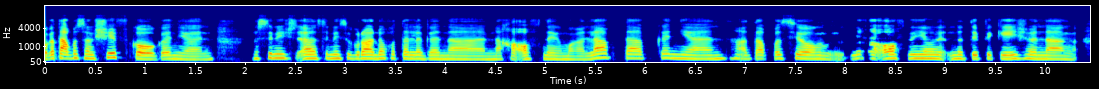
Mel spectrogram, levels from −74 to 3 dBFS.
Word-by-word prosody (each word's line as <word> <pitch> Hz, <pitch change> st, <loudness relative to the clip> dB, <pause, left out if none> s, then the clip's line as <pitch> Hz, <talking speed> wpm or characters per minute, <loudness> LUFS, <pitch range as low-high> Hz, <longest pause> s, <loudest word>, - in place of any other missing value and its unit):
pagkatapos 220 Hz, +3 st, +5 dB
ng 210 Hz, -, +2 dB
shift 255 Hz, +5 st, +2 dB
ko 175 Hz, -3 st, +6 dB
ganiyan, 170 Hz, -3 st, -3 dB, 0.4 s
sinis 220 Hz, +1 st, -2 dB
ah, 210 Hz, +1 st, +4 dB
sinisigurado 205 Hz, -1 st, +2 dB
ko 210 Hz, -, -6 dB
talaga 190 Hz, -2 st, -2 dB
na 175 Hz, -2 st, -1 dB
naka-off 175 Hz, +1 st, -1 dB
na 180 Hz, -2 st, -3 dB
'yung 170 Hz, -, -6 dB
mga 160 Hz, -1 st, -5 dB
laptop 220 Hz, -1 st, +2 dB
ganiyan, 195 Hz, -3 st, -3 dB
ah, 205 Hz, -, -3 dB
tapos 190 Hz, +1 st, -2 dB
'yung 190 Hz, -3 st, +1 dB, 0.2 s
naka-off 205 Hz, 0 st, +2 dB
na 210 Hz, -, 0 dB
'yung 205 Hz, -2 st, +1 dB
no 190 Hz, +2 st, -6 dB
notification 195 Hz, 0 st, -1 dB
ng 180 Hz, -2 st, +2 dB
195 Hz, 150 wpm, -24 LUFS, 180-210 Hz, 0.4 s, ko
